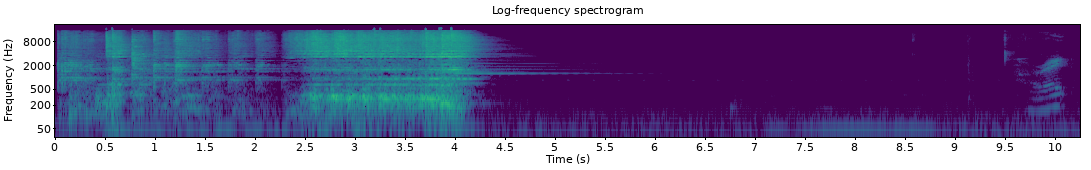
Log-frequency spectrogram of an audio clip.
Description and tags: pots n pans 15
pots and pans banging around in a kitchen
recorded on 10 September 2009 using a Zoom H4 recorder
